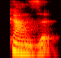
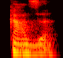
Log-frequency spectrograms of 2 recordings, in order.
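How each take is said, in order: First: The final vowel is a weak reduced sound. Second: The final vowel is a weak reduced sound.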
